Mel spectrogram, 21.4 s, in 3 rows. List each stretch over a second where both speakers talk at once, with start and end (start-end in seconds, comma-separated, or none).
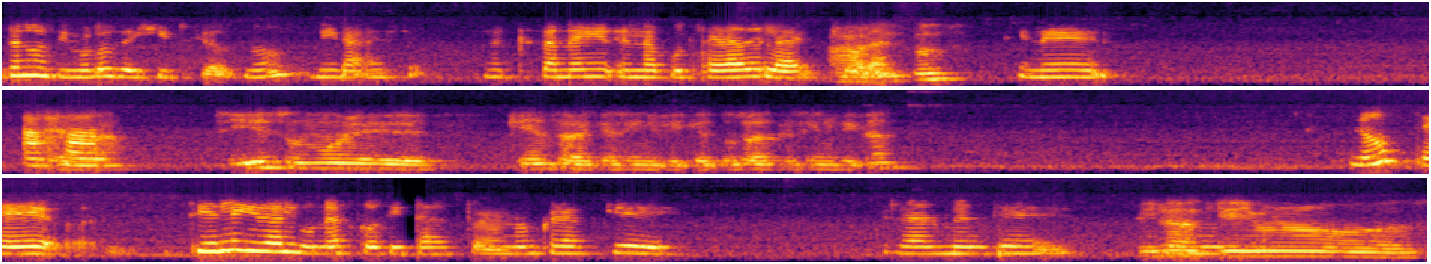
none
